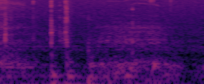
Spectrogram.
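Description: A computer keyboard clatters with a handful of crisp, close keystrokes typed in quick succession, with a soft low hum beneath and no talking.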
